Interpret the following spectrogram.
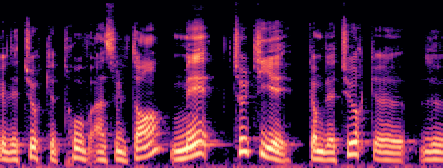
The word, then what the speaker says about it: Türkiye: d'Inde, et que les Turcs trouvent insultant, mais Türkiye, comme les Turcs le prononcent eux-mêmes.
